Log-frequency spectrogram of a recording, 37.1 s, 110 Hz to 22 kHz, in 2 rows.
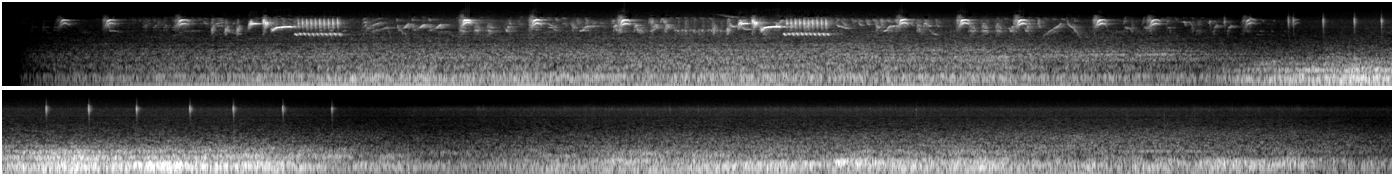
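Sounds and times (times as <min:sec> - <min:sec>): wren singing with buzzy trill: 0:00.5 - 0:17.3.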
